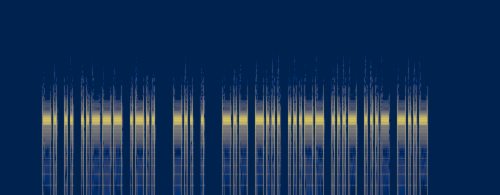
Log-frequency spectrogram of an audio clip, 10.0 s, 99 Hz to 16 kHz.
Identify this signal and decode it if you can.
Morse code, heard as a keyed tone, about 22 wpm, 700 Hz. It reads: NI2L DE KB3VVX
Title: USA Callsign DE Callsign 22wpm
